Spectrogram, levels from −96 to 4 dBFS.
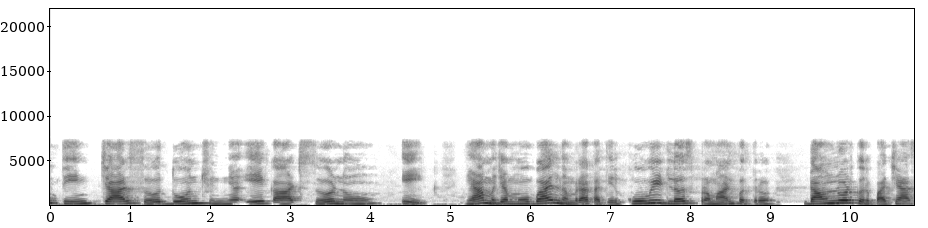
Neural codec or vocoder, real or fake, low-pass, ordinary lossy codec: autoencoder, 48 kHz, 128 numbers a frame, DAC-VAE, trained on Japanese speech; fake; 7.2 kHz; none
